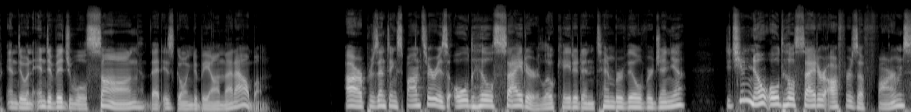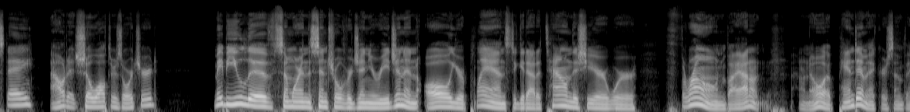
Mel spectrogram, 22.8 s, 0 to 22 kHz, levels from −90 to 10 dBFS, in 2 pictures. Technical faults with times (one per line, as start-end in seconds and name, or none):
none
